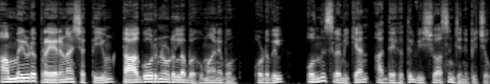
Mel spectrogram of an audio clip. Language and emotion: Malayalam, neutral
